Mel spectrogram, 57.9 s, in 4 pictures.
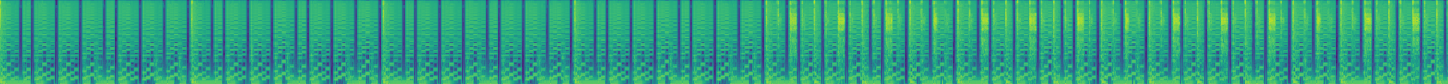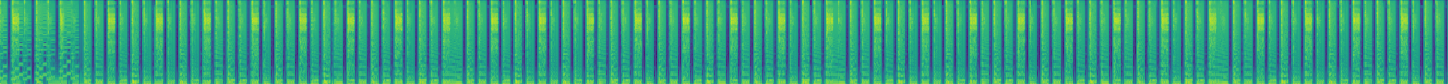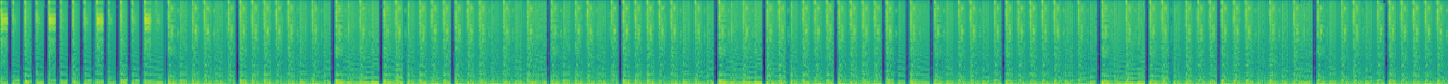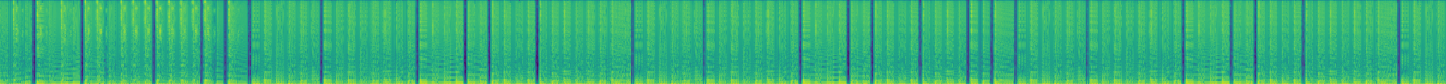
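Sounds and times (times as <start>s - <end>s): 
major techno mix on SID MOS6581R4: 0.0s - 57.9s.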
